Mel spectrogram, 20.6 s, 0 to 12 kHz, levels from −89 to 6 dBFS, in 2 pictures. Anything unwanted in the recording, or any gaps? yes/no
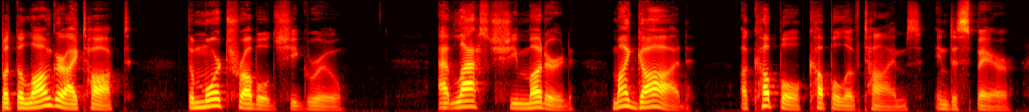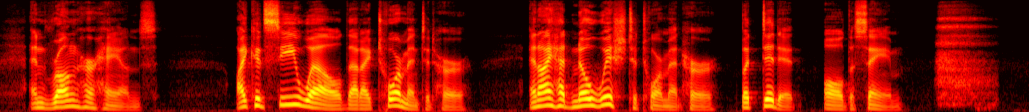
yes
